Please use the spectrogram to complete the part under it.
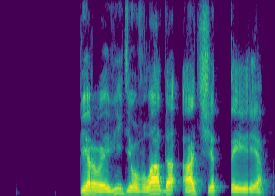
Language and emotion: Russian, neutral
